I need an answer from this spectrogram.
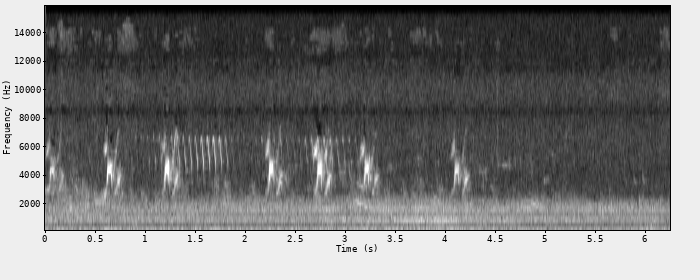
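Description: A songbird chirping over and over, short high calls about twice a second with one brief buzzy trill, over a steady low rumble.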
